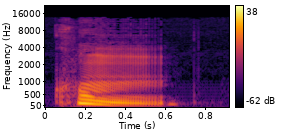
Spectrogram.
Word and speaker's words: comb: comb 是梳子那么小心了它的 b 是不发音的你只念成 comb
